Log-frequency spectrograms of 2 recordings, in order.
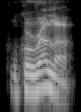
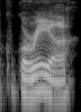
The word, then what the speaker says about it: Cucurella: Cucurella or Cucurella, that's how you're probably supposed to pronounce it.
